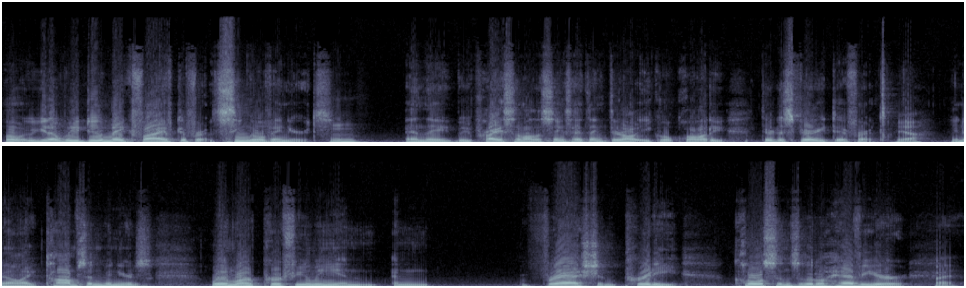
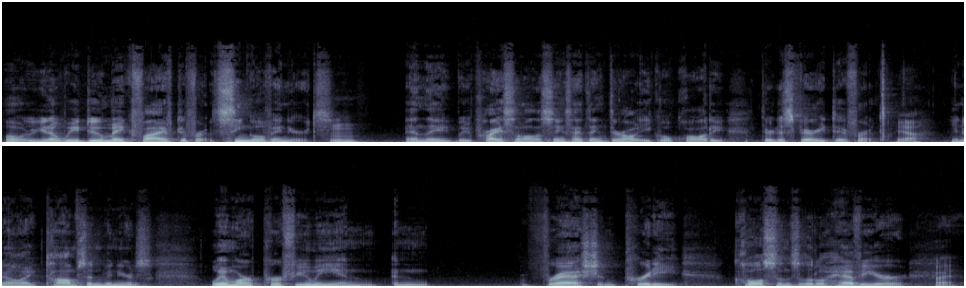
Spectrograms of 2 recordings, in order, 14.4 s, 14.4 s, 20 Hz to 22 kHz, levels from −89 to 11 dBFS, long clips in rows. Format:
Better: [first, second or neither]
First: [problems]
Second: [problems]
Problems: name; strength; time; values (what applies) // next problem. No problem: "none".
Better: second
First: distortion; heavy; 11% of the sound clipped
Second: none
